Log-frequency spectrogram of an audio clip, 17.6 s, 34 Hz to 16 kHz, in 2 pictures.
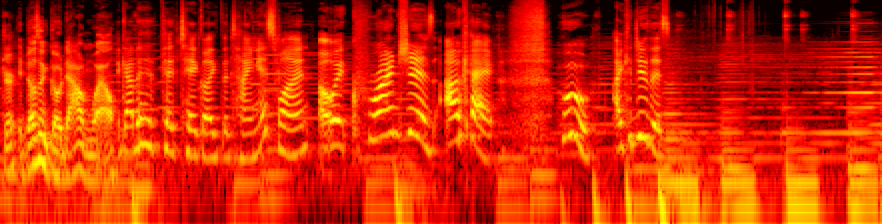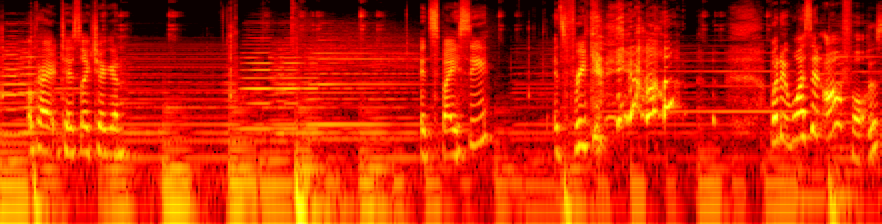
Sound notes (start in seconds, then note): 5.0 inhaling; 14.7 laughing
